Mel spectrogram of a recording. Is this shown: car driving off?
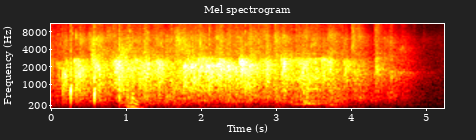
no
